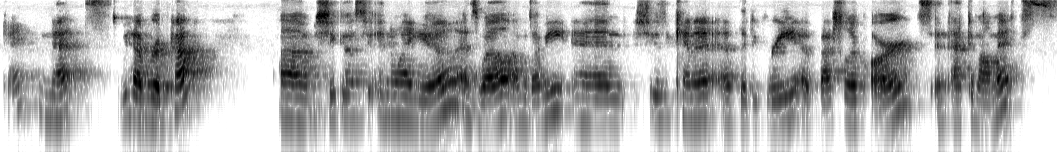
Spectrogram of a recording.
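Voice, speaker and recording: A woman introduces panelists on a video call, friendly and a little hesitant, with filler sounds between phrases. Her voice is dark and gravelly. The room around her rings with echo. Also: medium pitch, moderate pace. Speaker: moderator. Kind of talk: casual panel moderating.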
